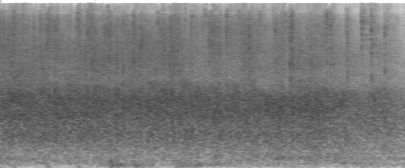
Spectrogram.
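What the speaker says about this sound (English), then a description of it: "We can clap there." A university audience applauds at a Heritage Society event, a dense sustained clapping that fills the room at close range for about four seconds and fades slightly at the end.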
